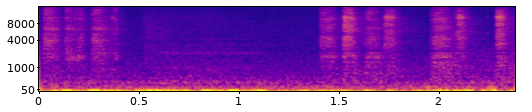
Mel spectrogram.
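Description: Felt-tip marker writing on paper in a run of short strokes, with a brief pause about halfway through before the strokes resume.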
